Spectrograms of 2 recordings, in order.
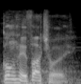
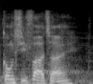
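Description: First: It is said in Cantonese. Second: It is said in Mandarin.

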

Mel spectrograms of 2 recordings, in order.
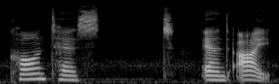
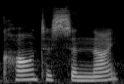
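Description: First: The words are said separately without linking. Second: The words are linked together smoothly.

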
